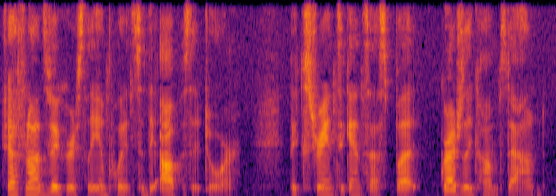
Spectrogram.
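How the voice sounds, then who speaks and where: Husky, animated woman reading aloud. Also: deep voice, moderate pace. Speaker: library read-aloud reader. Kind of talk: expressive children's book narration.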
